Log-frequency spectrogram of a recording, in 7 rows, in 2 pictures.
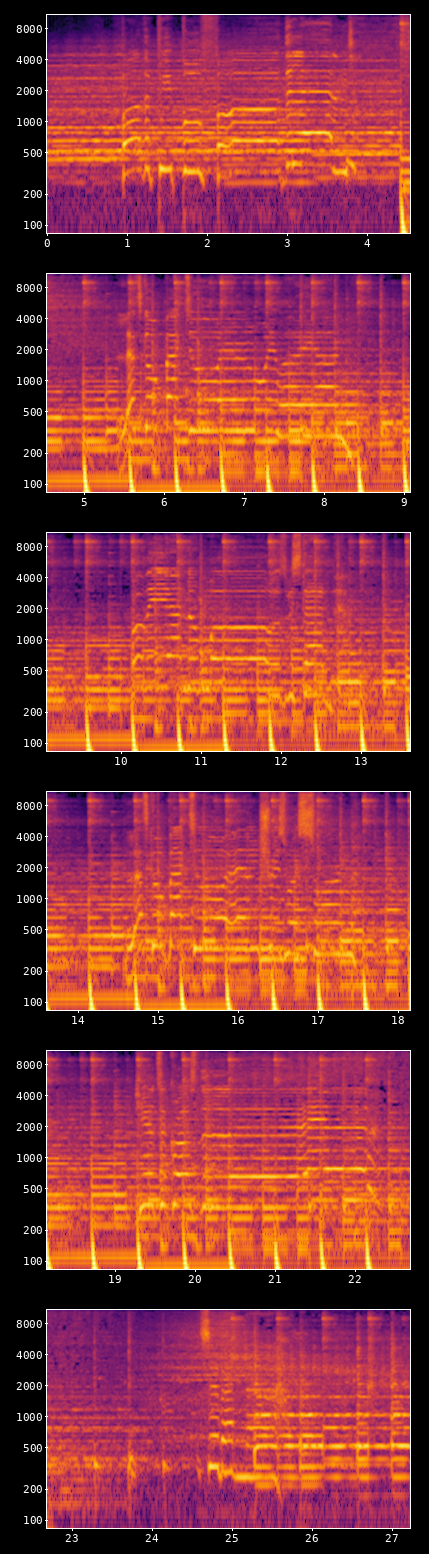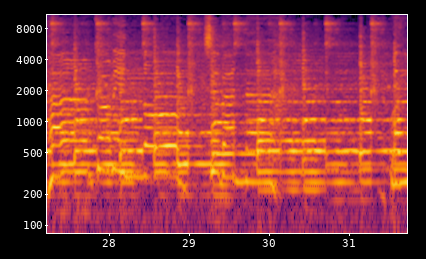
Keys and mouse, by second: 0.9 middle click, 2.3 shift+middle click, 2.7 shift+middle click, 3.4 shift+click, 3.6 shift+click, 5.2 middle click, 5.6 shift+middle click, 6.1 shift+click, 6.2 shift+click, 7.4 middle click, 9.4 click, 17.2 Tab, 17.2 click, 17.7 middle click, 19.2 click, 26.4 Tab, 27.1 click, 29.2 a, 30.7 shift+click.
